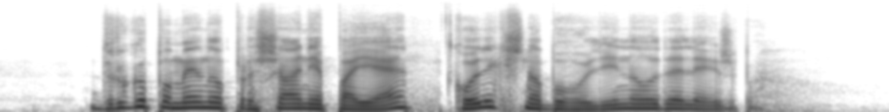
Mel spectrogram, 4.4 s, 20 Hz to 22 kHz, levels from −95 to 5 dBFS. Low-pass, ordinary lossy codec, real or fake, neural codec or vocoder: 19.8 kHz; none; fake; autoencoder, 48 kHz, 128 numbers a frame, DAC-VAE, trained on Japanese speech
